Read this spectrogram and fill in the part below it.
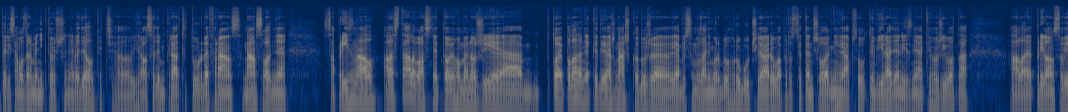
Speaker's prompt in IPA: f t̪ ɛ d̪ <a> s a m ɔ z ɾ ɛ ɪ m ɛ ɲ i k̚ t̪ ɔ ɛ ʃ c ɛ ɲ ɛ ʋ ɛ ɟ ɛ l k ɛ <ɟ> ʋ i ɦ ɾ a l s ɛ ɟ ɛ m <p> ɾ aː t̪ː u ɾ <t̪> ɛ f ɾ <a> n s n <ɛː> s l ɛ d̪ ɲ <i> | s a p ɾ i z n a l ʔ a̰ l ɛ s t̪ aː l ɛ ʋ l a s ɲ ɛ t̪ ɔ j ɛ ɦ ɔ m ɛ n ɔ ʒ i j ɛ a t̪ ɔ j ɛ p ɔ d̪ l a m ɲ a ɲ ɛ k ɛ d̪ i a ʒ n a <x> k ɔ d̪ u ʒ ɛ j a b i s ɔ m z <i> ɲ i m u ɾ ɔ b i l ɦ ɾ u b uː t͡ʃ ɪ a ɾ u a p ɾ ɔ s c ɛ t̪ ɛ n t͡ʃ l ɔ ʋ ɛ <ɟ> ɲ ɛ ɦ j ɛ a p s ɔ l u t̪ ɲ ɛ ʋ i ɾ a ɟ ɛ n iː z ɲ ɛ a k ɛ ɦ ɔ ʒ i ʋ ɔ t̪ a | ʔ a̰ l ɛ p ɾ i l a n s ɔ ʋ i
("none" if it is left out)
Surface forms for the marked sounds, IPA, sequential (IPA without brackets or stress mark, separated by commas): i, c, k, d̪, a, aː, ɛ, ʃ, a, ɡ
